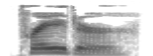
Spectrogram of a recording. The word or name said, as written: prater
